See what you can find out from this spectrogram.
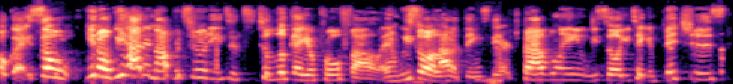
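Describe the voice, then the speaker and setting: A woman's voice: sits high, lively intonation, brisk, hardly any pauses, fairly bright tone, low-quality recording. A woman hosting an online interview, friendly and laughing often as she asks questions. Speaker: host, interviewer.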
